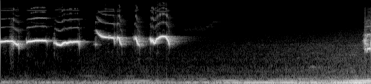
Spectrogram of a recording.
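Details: Clear, ringing whistles from an orange-headed thrush: two steady high notes, then quick bouncing phrases. The bird then falls silent and only a soft low rumble remains.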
